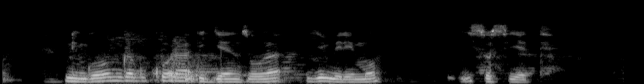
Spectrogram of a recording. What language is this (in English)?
Kinyarwanda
